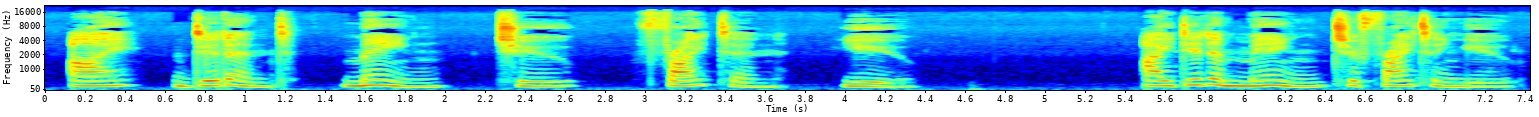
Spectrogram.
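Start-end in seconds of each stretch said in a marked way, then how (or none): 0.1-4.4 slow, careful model reading. Shown as a demonstration. Teacher doing one slow read of the sentence, slow and clear. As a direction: say it slowly, syllable by syllable. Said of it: "好，慢读一遍".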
